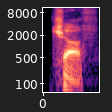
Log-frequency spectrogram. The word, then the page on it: chuff: American English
